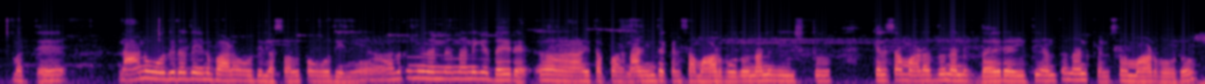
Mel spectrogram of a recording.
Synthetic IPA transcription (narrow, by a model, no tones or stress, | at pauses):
mɐt̪ːe | naːnuo̞ːd̪iɾoːd̪ue̞ːnubʱaːɭɐoːd̪ilːɐsʋɐlpɐo̞ːd̪iːnḭaːd̪ɐɾenunɐnɐnɐnɐɡe̞d̪ɐjɾeaːjt̪ɐpːanaːnint̪ɐkɛlsɐmaːɽbo̞ːd̪unɐnɐɡeiʂʈu | kɛlsɐmaːɽod̪ːunɐnɐɡed̪ɐjɾeɐjt̪iɐnt̪ɐnaːnkɛlsɐmaːɽboːd̪u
